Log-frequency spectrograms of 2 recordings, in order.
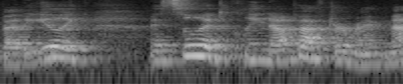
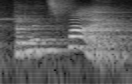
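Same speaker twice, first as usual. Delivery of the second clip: breezy it's fine; 11 semitones higher, 6 dB louder than usual. Real, not acted. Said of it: "brushing off after horrific".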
